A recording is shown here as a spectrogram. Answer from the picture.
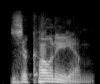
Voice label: "zirconium", American

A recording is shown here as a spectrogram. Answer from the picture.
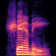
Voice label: "chamois", American

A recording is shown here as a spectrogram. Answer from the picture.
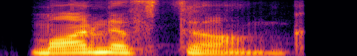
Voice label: "Monophthong", Indian

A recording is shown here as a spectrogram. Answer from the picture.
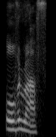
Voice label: "overruff", Indian

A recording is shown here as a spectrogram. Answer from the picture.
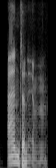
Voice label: "antonym", British

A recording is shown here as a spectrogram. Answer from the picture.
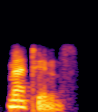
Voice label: "mattins", Indian

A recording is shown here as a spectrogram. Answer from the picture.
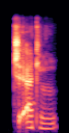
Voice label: "chattel", Indian

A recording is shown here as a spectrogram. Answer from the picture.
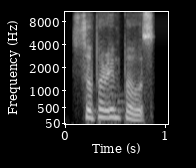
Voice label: "Superimpose", Indian

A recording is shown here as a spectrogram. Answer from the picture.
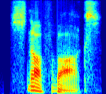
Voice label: "snuffbox", American

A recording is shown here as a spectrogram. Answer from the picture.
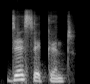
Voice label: "desiccant", Indian

